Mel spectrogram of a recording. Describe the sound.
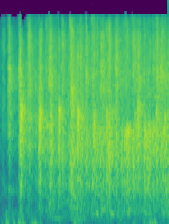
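A television studio audience applauds two puppeteers as they come on. A few sharp separate claps open it, then quickly build into loud, dense applause that holds to the end.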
